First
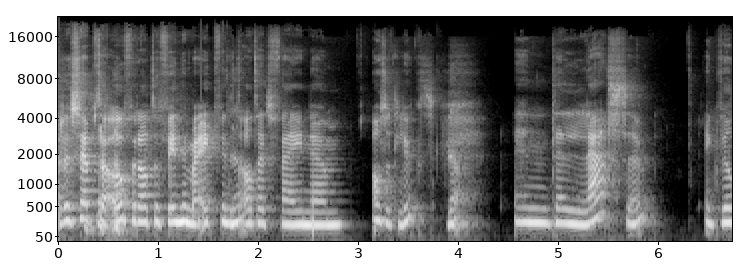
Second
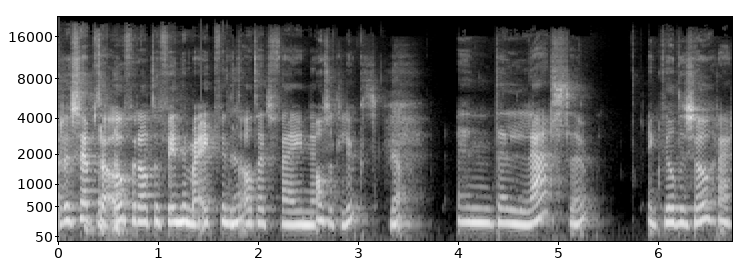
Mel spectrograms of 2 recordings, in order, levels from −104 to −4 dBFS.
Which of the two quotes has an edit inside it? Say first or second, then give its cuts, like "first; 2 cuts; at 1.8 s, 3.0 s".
second; 1 cut; at 2.5 s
